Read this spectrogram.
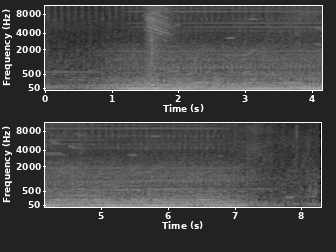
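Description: Large machines hum with a deep, steady drone.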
